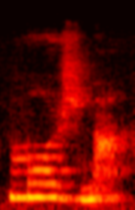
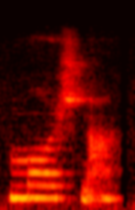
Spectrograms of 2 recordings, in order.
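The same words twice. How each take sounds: Both takes have the same delivery.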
